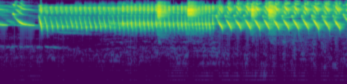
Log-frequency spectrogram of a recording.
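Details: Canary song played as a lure to prompt other canaries to sing: rapid, dense rolled trills of high buzzy notes pulsing several times a second, then a series of sharp rising-falling whistled notes repeated quickly.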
